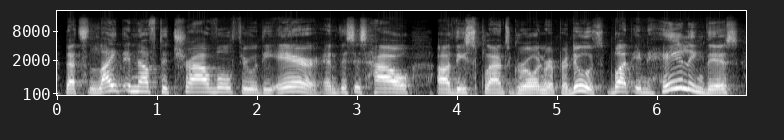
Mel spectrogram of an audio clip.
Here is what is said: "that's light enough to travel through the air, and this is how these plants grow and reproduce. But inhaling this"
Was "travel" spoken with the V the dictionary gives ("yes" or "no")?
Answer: yes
